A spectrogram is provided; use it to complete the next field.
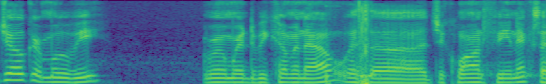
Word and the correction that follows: Joaquin: I think that's how you pronounce his name, Jaquan. – I think it's Joaquin. – Joaquin? Yeah. Oh, it is.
